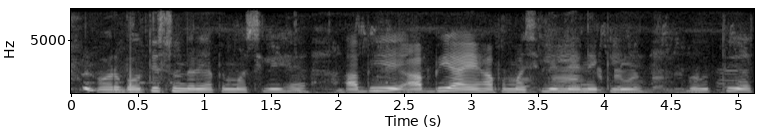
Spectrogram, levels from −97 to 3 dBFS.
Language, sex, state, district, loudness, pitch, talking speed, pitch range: Hindi, female, Chhattisgarh, Balrampur, -34 LUFS, 215 Hz, 255 wpm, 210-230 Hz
